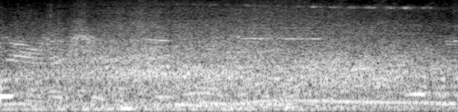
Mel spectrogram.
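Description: Voices talking at a roadside, with the noise of a road vehicle underneath.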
